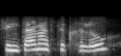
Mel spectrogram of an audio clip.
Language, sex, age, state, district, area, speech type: Sanskrit, female, 18-30, Karnataka, Shimoga, rural, conversation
